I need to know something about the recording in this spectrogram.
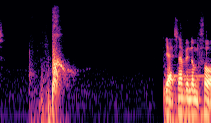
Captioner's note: Peter makes shooting noise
